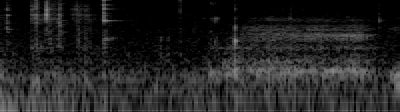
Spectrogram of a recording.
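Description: Faint small metallic clicks and one brief ringing clink about half a second in, from fly-tying scissors being handled just after a trim at the vise, followed by a soft rustle.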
